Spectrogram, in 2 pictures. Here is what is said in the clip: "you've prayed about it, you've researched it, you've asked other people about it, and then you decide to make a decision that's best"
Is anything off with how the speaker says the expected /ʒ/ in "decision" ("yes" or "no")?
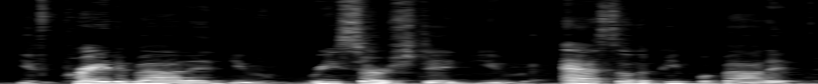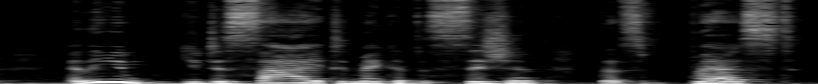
no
